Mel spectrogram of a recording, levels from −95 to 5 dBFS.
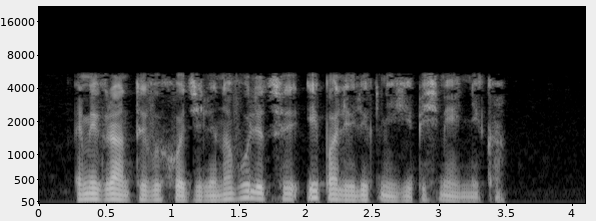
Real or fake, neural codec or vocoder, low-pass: real; none; 5.4 kHz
